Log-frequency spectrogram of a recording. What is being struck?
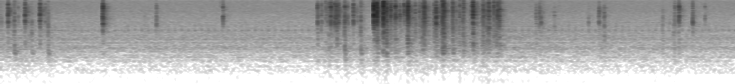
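Plastic computer keyboard.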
